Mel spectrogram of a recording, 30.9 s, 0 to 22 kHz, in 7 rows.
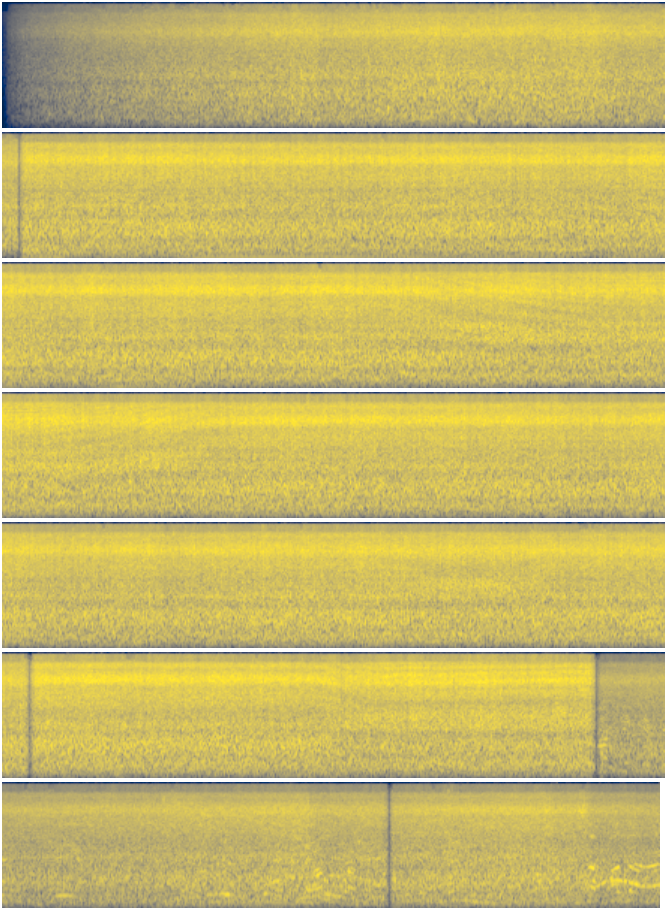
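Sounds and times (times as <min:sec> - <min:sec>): waterfall rushing: 0:01.2 - 0:30.9
low rumble: 0:04.6 - 0:15.6.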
